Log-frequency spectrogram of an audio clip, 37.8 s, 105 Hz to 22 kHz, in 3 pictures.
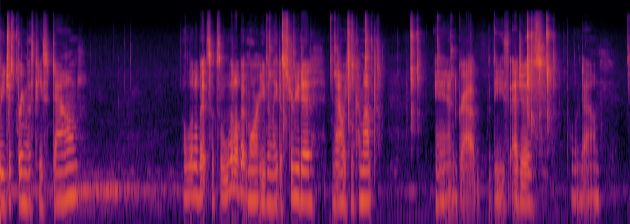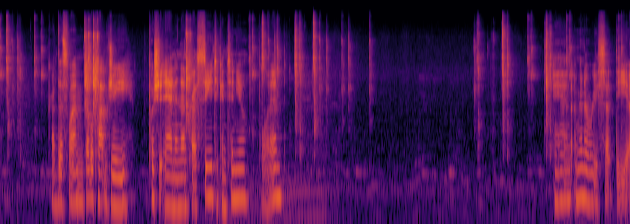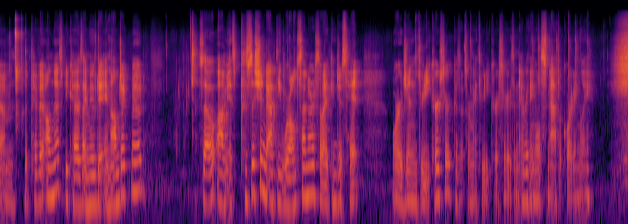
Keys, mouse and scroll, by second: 6.8 Tab, 8.1 typing, 10.2-10.9 typing, 14.2 g, 14.4 g, 16.2 c, 18.4 Tab, 22.5 Tab, 23.4 Tab, 25.4 z.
